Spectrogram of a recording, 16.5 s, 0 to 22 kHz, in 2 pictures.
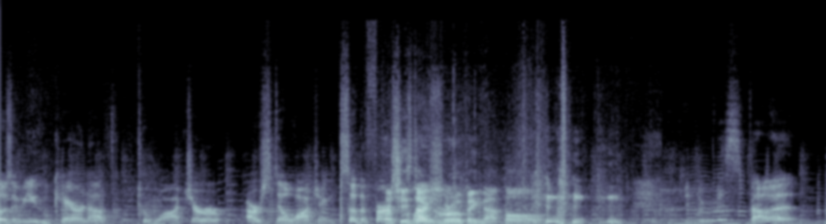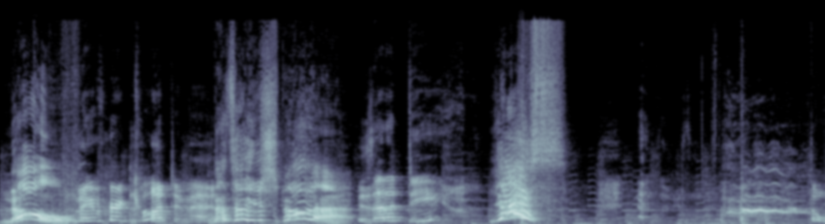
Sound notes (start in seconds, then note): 5.4 laughs; 13.7 laughing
